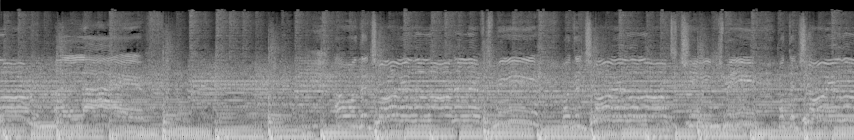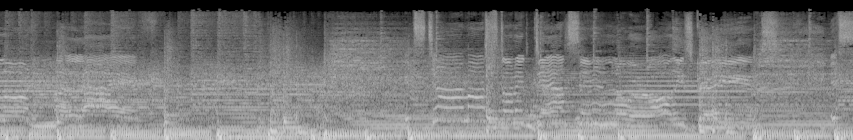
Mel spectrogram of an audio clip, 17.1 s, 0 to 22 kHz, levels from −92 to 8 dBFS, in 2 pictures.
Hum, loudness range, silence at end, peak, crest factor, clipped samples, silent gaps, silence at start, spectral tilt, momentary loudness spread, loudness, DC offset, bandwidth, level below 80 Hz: none; 1 LU; 0 s; -2 dBFS; 12 dB; under 0.1%; none; 0 s; -4 dB/octave; 2 LU; -14 LUFS; under 0.1%; 17 kHz; -20 dBFS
